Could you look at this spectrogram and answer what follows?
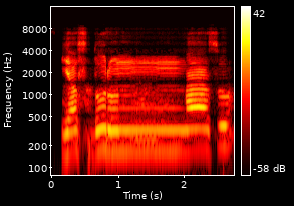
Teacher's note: یہ نون مشدد پہ غنہ ہوتا ہے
